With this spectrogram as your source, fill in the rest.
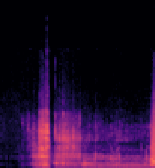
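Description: A dog growls and snarls loudly, a low rough rumble that swells in bursts and holds steady, alone with no talk, as in a period drama set in Victorian England.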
